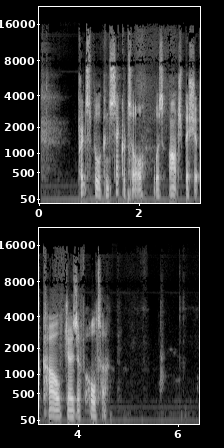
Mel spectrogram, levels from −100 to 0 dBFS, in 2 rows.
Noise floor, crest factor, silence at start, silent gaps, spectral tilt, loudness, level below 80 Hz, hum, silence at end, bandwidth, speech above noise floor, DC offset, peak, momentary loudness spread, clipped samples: -64 dBFS; 22 dB; 0.05 s; none; -1.5 dB/octave; -18 LUFS; -58 dBFS; none; 0.75 s; 16.5 kHz; 44 dB; under 0.1%; 0 dBFS; 11 LU; under 0.1%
